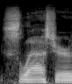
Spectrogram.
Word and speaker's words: SLASR: an acronym, which is SLASR, which is SLASR. So SLASR for Sounds Like a Search and Rescue, right? That's how it's spelled, yeah, but it sounds like slasher.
